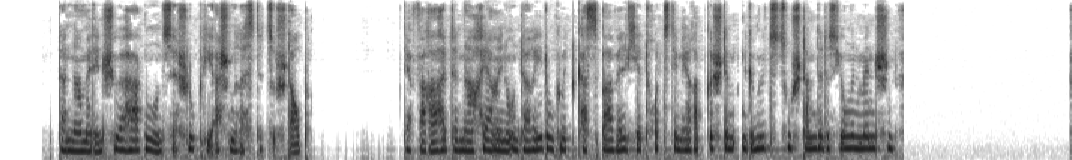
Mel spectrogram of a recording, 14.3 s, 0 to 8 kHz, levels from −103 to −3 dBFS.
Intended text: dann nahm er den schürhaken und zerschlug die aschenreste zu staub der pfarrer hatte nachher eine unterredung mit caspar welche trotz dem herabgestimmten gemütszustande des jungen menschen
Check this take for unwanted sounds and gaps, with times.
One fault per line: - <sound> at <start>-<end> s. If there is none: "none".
none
